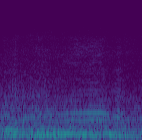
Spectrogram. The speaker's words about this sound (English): motorcycles, the police motorcycles move off, this is very nicely done. The green flag, the warm-up lap, if you will, for the first round of the Japanese Super GT.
